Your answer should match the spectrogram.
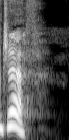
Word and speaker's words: Gef: It's spelled G-E-F, but then in parentheses it says J-E-F, like pronunciate. – Like not like Hefe. – Or Hef. I was going to say Gef. – I thought maybe Gef, but it says J, like it's pronounced like J-E-F. So I'm going to call him Jeff.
